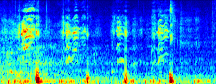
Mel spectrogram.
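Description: Faint, scattered laughter and short vocal reactions from a church congregation, coming in brief separate bursts about once a second.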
